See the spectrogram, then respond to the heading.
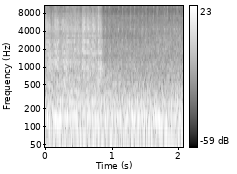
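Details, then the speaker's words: Suzuki DA64 engine just started: cranks, catches, then shaky uneven idle with lumpy low pulse and strong vibration, stalls unless accelerated; also low power. "So makikita niyo nag nag-start ng makina. So ang problema nanginginik. Lakas ng vibration."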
